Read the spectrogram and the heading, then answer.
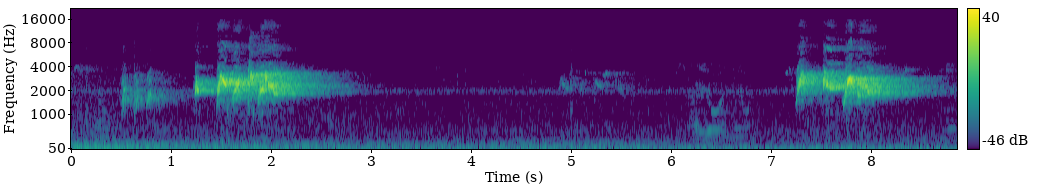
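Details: Two bright, tumbling warbled phrases from a red-whiskered bulbul, a lure song, about six seconds apart, each a quick run of rich chirping notes; faint low clicks precede the first phrase.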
